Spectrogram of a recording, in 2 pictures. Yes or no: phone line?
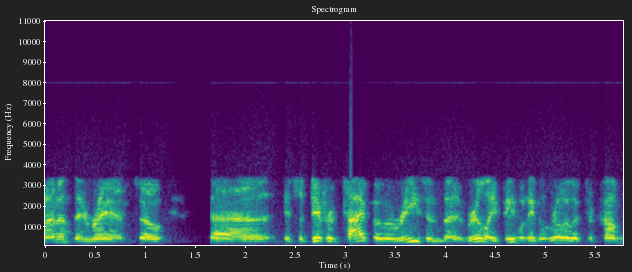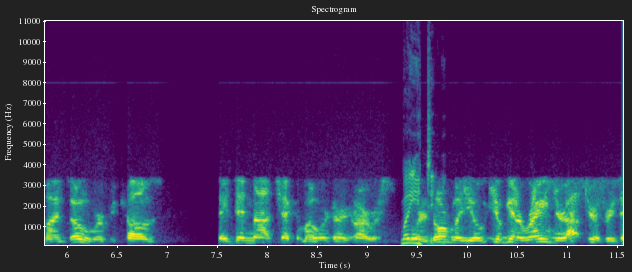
yes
